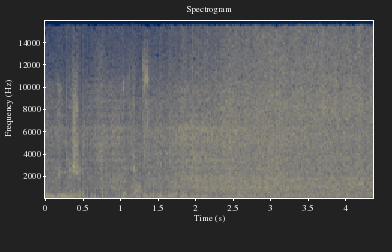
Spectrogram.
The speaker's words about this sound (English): SpaceX lit up the night sky and social media last night with the launch in California of an Argentine satellite. 3, 2, 1.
